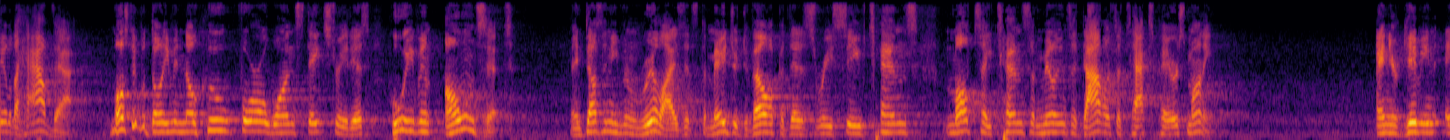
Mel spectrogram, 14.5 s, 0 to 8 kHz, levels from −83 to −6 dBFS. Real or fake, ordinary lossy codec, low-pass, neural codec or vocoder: real; Opus, 64 kbps; 7.2 kHz; none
